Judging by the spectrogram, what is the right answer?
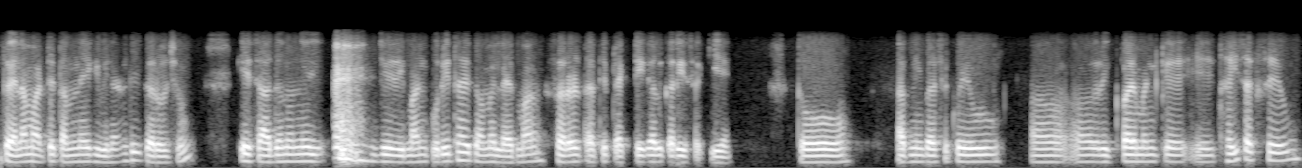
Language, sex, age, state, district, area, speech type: Gujarati, male, 30-45, Gujarat, Anand, urban, conversation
